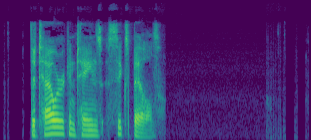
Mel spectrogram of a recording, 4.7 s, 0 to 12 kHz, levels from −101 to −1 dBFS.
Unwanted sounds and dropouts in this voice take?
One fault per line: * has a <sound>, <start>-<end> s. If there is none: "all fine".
all fine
